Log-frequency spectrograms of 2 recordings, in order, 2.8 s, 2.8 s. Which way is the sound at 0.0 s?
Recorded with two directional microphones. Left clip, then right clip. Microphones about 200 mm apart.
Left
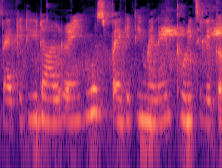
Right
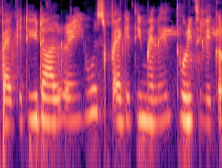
45° right (ahead or behind).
